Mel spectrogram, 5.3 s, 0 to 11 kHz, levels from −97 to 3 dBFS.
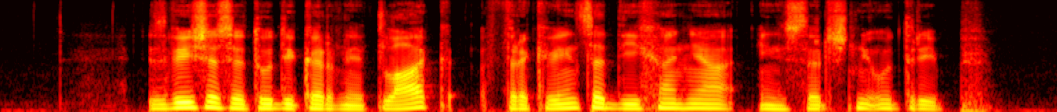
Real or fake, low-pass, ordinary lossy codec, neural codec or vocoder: fake; none; none; vocoder, 22.05 kHz, 80 mel bands, Vocos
